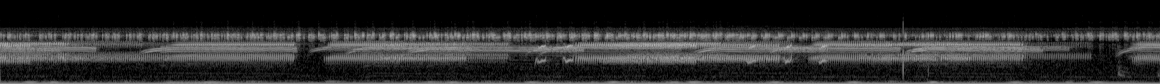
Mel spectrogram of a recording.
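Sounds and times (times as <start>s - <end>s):
frogs calling in ponds on a permaculture farm: 0.0s - 11.5s.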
